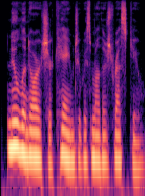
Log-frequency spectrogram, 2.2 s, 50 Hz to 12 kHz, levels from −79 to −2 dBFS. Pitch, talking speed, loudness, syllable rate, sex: 145 Hz, 190 wpm, -16 LUFS, 5.5 syllables/s, female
